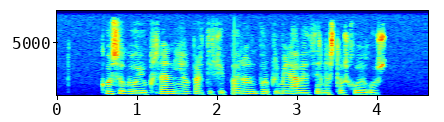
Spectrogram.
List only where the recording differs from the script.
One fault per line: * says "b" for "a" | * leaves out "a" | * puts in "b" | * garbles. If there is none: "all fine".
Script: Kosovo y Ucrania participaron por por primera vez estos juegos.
* leaves out "por"
* puts in "en"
